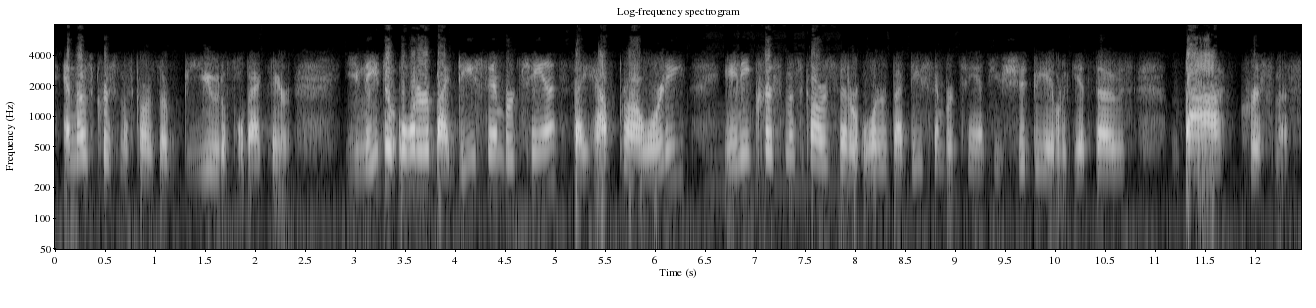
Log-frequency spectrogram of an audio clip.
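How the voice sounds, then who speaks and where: A woman's voice: on the low side, normal speed, no room sound. Enthusiastic woman on a dull phone line. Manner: enthusiastic, emphatic. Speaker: network marketing leader giving updates. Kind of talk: informal sales team update. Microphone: telephone. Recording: dull, band-limited conference phone line.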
